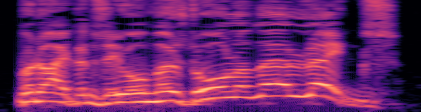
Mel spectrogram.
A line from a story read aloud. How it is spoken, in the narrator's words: the alderman roared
